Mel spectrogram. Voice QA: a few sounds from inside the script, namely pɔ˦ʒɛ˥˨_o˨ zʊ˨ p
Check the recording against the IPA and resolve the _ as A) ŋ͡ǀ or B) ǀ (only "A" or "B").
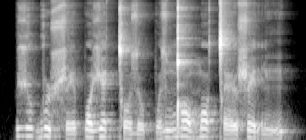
B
